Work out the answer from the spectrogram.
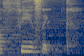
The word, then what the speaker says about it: physics: Ta có thể thấy ý A, ý B, ý C, âm S được đọc là z, còn ý D, âm S được đọc là s.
